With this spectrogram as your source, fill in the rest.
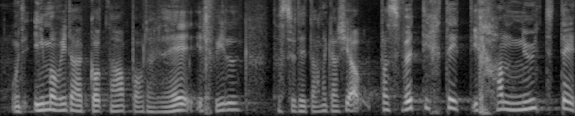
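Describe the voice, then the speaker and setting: The man has a high pitch. His pitch variation is ordinary. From Switzerland, Frauenfeld (Thurgau). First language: Swiss German (speaking German). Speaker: theology student and lay preacher. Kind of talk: sermon. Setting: church.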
